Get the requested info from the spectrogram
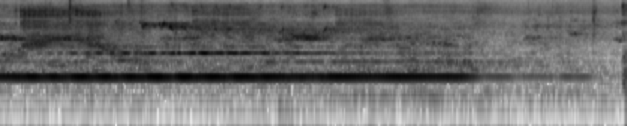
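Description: A man singing one long held note through a hall PA. The note stops about three seconds in and is followed by a quieter moment.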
